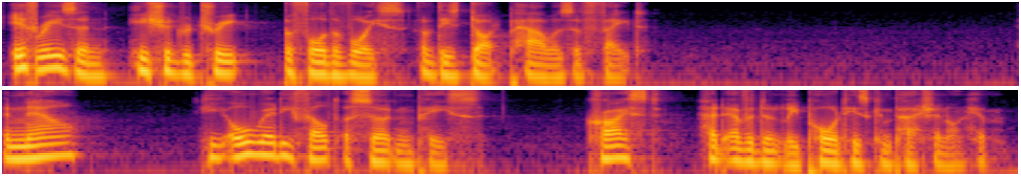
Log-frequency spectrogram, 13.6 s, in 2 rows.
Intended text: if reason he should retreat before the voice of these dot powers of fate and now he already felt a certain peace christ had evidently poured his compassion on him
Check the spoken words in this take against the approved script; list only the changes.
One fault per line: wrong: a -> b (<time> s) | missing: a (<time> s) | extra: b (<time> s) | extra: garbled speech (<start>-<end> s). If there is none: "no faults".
no faults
